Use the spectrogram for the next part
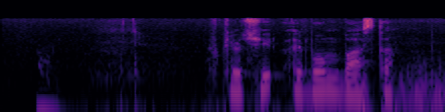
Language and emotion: Russian, neutral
